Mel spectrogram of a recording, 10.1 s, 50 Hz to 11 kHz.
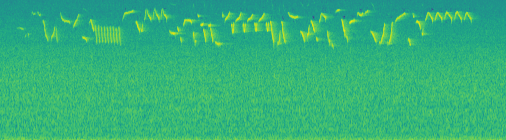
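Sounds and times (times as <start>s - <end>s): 
wren calling: 0.4s - 9.5s.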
